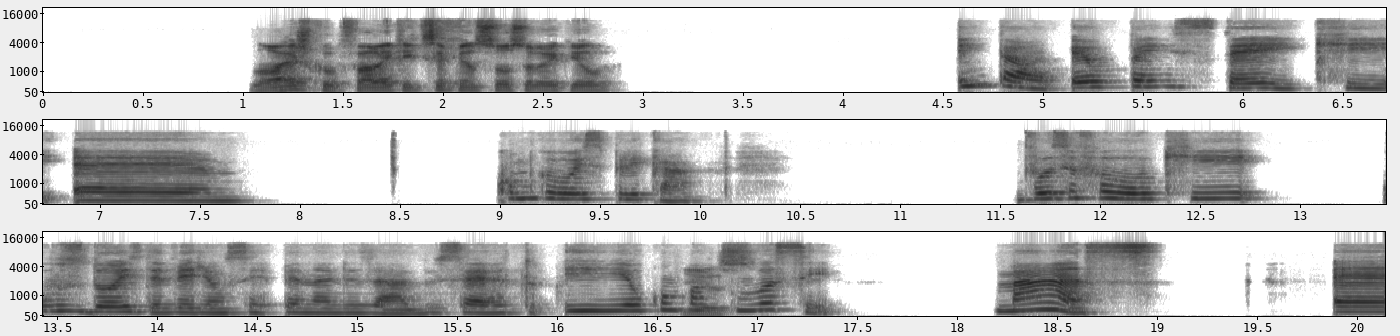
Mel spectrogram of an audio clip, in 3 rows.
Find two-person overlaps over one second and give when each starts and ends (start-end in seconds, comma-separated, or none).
none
